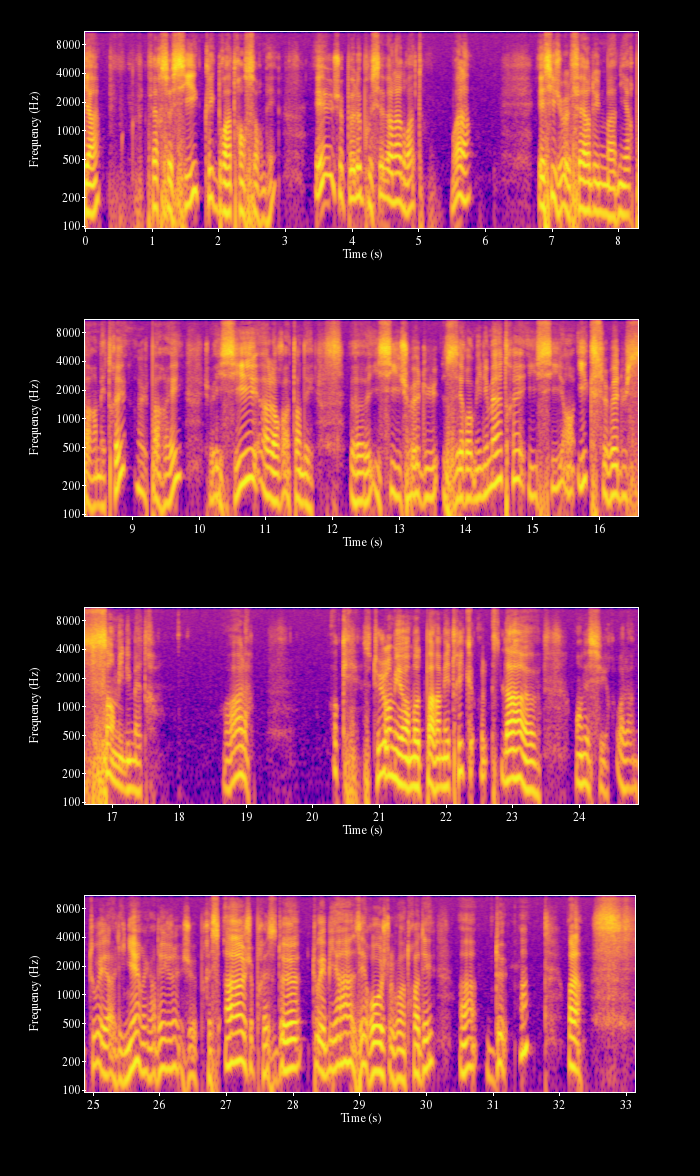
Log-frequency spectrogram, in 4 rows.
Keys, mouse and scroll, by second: 0.2 click, 1.0 right click, 2.0 click, 4.3 click, 6.3 click, 8.6 click, 9.5 click, 12.7 click, 13.9 KP_0, 14.8 click, 17.0-18.0 typing, 20.0 click, 23.6-25.6 drag, 25.7 1, 27.2 KP_2, 28.4 scroll down 1, 28.9 KP_0, 30.0-30.9 typing, 31.9 scroll up 1, 32.4 scroll down 1, 32.8 right click.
